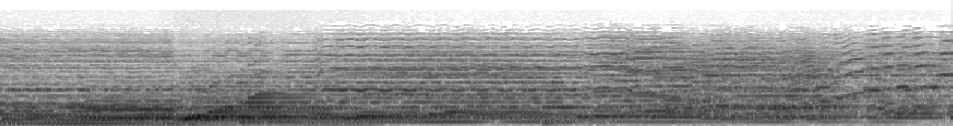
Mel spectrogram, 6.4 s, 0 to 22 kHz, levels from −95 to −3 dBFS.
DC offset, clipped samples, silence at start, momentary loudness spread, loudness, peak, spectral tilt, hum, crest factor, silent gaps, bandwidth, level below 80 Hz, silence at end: under 0.1%; under 0.1%; 0 s; 7 LU; -22 LUFS; -6 dBFS; -5.5 dB/octave; none; 16 dB; none; 9.4 kHz; -46 dBFS; 0 s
